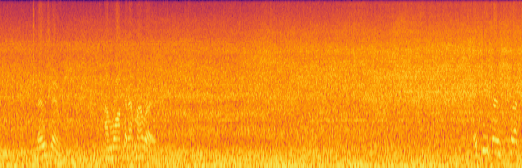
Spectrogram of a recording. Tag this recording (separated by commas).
Speech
